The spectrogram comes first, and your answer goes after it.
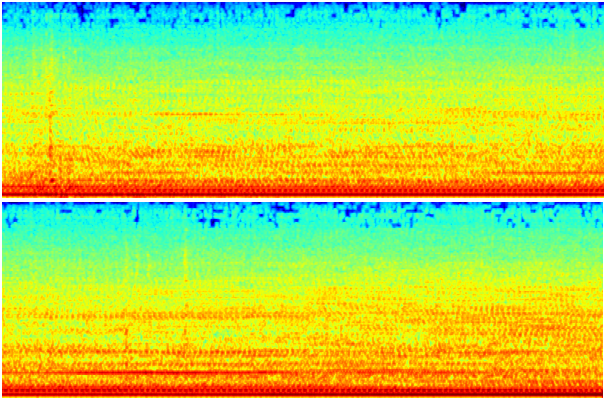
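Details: Stump grinder engine just rebuilt with new parts and a clean piston, on its first job: steady, even low idle with a smooth, unchanging beat and no knocks or misses; the rebuilt engine sounds healthy.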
